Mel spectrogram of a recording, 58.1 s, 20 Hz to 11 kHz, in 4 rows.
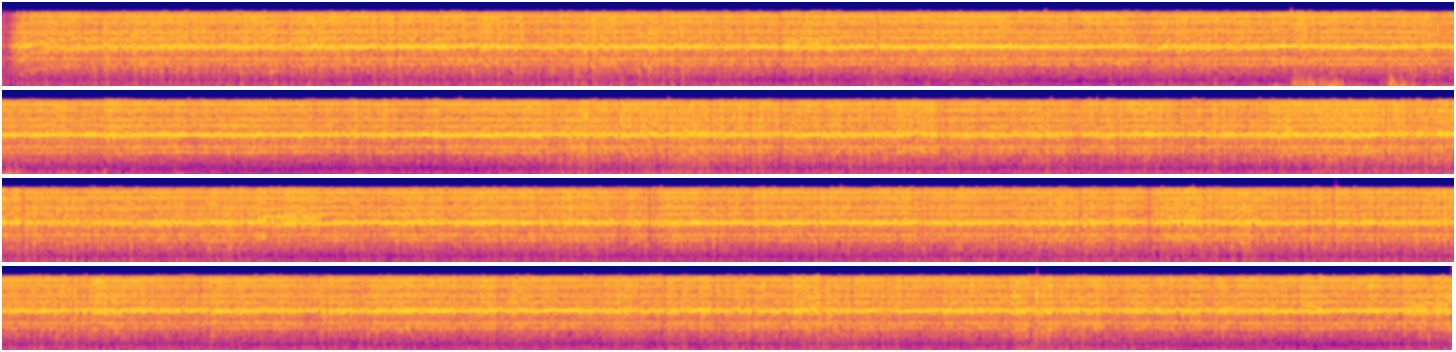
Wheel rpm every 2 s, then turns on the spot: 170, 230, 230, 230, 230, 230, 230, 230, 230, 230, 230, 240, 230, 230, 230, 220, 230, 230, 240, 230, 230, 230, 230, 230, 230, 230, 230, 230, 230.
none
